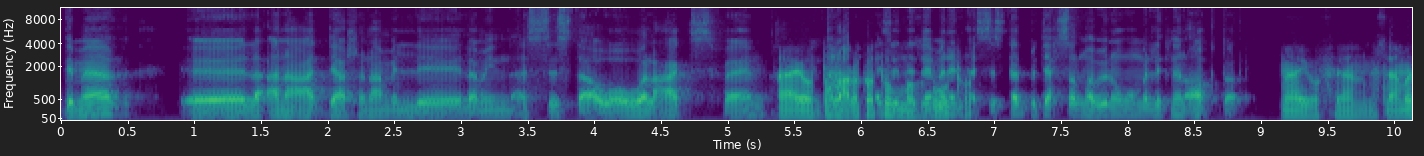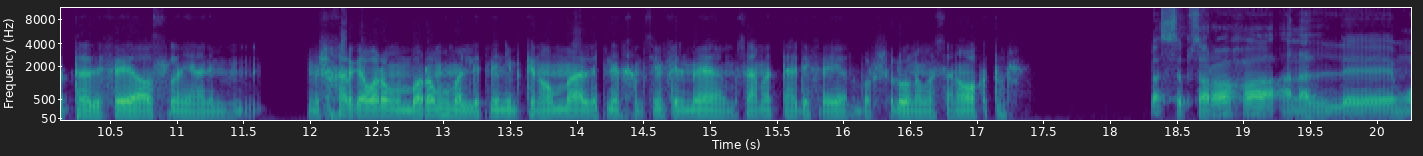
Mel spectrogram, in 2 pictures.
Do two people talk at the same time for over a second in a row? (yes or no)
yes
